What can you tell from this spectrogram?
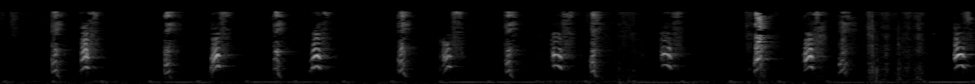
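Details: Pit bull, a playful pet, barking in a steady series of short, sharp barks, some paired, repeated roughly every half second to second throughout, with a faint low hum beneath.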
